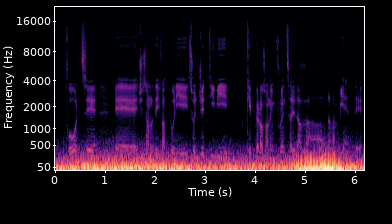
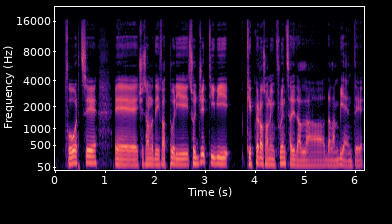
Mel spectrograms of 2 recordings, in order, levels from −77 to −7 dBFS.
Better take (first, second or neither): second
